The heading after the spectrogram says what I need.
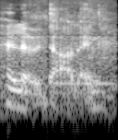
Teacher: You got to say with the vocal fry and make it sound hush.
